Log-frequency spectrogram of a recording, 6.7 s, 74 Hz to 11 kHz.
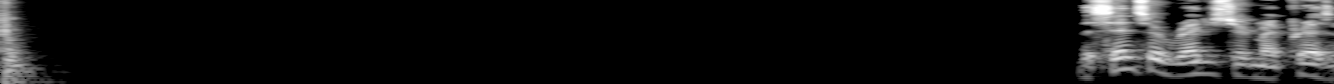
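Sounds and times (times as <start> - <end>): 
door thudding open: 0.0 - 0.5
speech: 5.4 - 6.6.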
